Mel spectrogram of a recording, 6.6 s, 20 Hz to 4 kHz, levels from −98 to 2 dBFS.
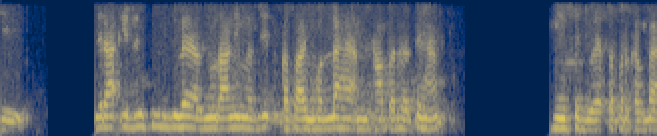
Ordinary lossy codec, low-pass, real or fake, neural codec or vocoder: none; 3.6 kHz; real; none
